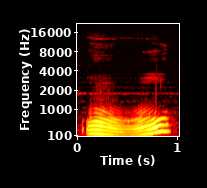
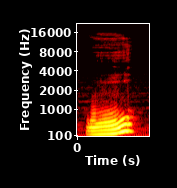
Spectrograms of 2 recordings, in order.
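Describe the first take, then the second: First: The pitch dips down and then rises. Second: The pitch rises from mid to high. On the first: "The third tone is U" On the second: "The second tone is U"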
